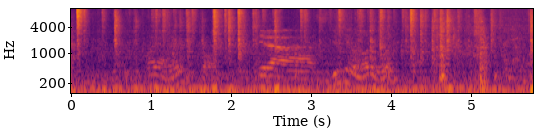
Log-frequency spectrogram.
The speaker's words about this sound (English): That's a big bird.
